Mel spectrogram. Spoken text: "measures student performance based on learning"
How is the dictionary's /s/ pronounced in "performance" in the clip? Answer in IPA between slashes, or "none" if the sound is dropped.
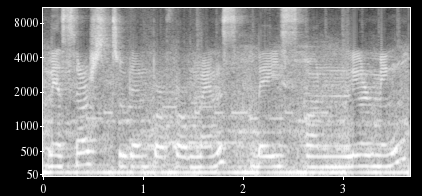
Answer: /s/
